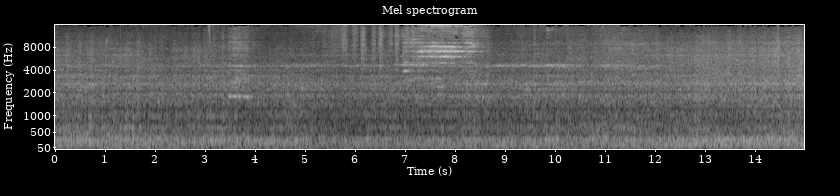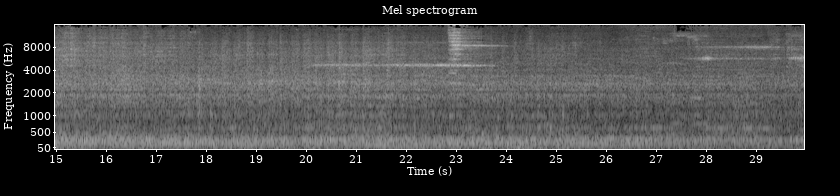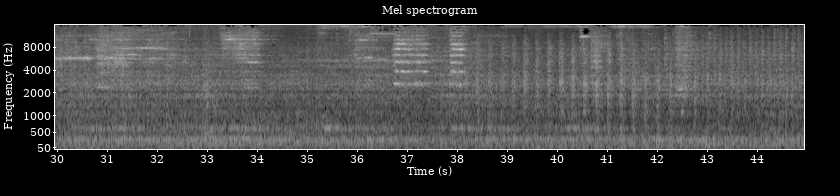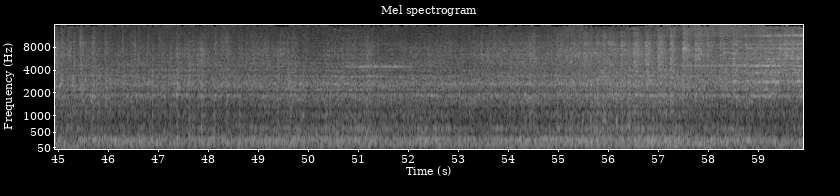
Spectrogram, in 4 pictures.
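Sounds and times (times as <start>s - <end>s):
train wheels rumbling on rails: 0.0s - 59.9s
high-pitched wheel squeal: 3.4s - 12.0s, 20.1s - 24.0s, 27.2s - 32.5s, 35.2s - 38.4s, 50.7s - 52.1s, 58.0s - 59.9s.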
